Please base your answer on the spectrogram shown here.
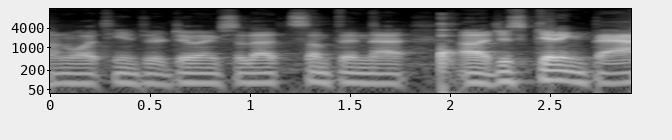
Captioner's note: popping sound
